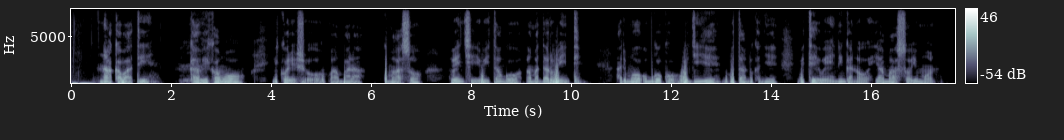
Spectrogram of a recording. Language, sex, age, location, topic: Kinyarwanda, male, 18-24, Kigali, health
